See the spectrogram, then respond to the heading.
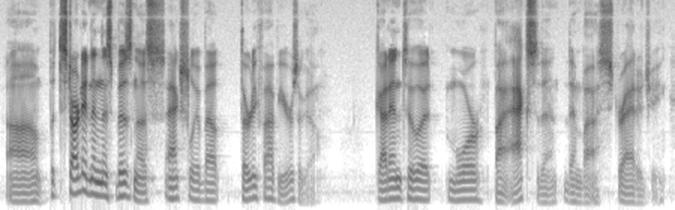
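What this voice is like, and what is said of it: Southern US Georgia accent. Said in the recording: “I'm originally from Atlanta, from a Southern boy... this is a Georgia accent”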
